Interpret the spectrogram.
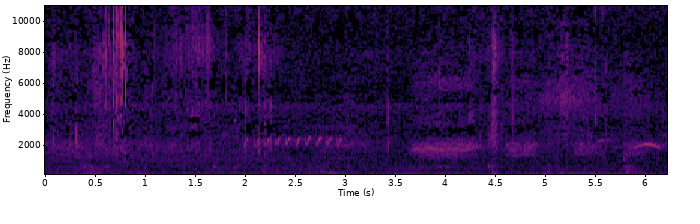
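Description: Near-silent ambience with faint distant birds calling: a quick run of about eight short notes about two seconds in, a harsher call a little over a second later, and a short up-and-down note near the end.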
